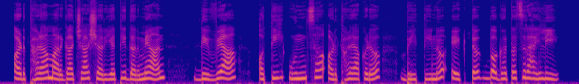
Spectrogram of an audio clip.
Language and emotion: Marathi, fearful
